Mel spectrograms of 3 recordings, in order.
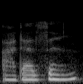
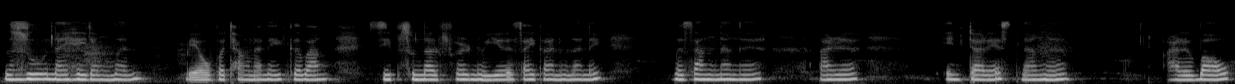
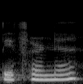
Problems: low volume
